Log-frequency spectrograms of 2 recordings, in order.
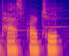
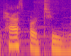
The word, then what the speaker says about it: Passepartout: I guess the last T at the end is probably silent. It's probably Passepartout, right?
